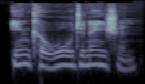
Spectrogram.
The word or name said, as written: incoordination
